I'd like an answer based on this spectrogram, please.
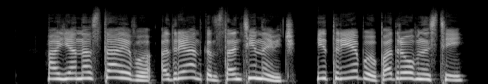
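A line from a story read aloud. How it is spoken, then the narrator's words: Sly laugh. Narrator (Russian): коварно рассмеялась Раиса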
